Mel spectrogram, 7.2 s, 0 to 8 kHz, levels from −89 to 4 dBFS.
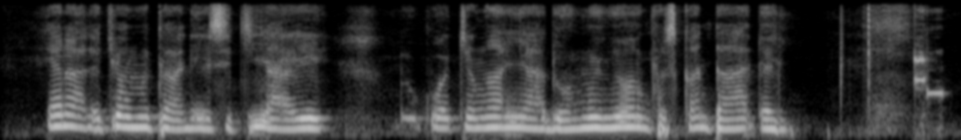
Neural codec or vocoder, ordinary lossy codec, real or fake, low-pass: codec, 32 kHz, 1.9 kbps, SNAC; none; fake; 7.2 kHz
